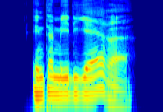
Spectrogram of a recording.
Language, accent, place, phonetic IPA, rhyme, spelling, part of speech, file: German, Germany, Berlin, [ɪntɐmeˈdi̯ɛːʁə], -ɛːʁə, intermediäre, adjective, De-intermediäre.ogg
- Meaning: inflection of intermediär: 1. strong/mixed nominative/accusative feminine singular 2. strong nominative/accusative plural 3. weak nominative all-gender singular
